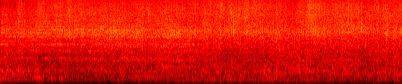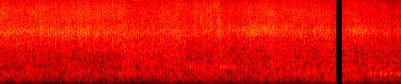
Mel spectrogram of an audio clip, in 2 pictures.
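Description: Steady hiss-like background noise of a slaughterhouse floor where cattle are hoisted and bled, broken by a sudden brief dropout about eleven seconds in.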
